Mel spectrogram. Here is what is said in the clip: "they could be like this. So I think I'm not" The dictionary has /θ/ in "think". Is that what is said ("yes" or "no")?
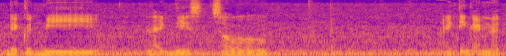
no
